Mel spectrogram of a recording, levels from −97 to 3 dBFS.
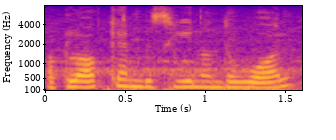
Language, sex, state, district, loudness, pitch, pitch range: English, female, Karnataka, Bangalore, -15 LUFS, 200 Hz, 190-205 Hz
